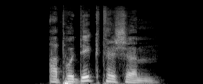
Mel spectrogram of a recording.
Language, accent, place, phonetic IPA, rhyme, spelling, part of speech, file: German, Germany, Berlin, [ˌapoˈdɪktɪʃm̩], -ɪktɪʃm̩, apodiktischem, adjective, De-apodiktischem.ogg
- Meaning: strong dative masculine/neuter singular of apodiktisch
